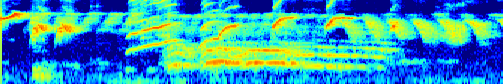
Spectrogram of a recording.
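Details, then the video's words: Canary used as a singing lure for young birds, delivering a dense, busy phrase of rising whistles, layered slurred notes and rapid high chirps without pause. "PANCINGAN Kenari GACOR PANJANG Cuit CUIT Ini Ampuh Untuk MASTERAN PAUD Kenari Belajar BUNYI"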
